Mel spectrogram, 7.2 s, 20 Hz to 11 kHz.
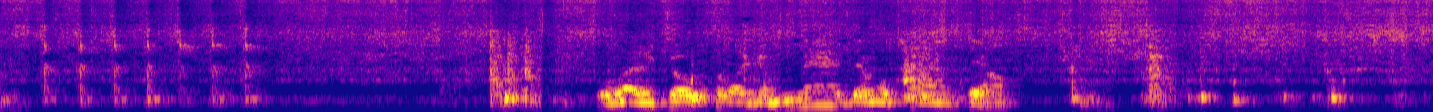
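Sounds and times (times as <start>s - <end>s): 
food sizzling in a hot pan: 0.0s - 7.1s
speech: 3.0s - 5.2s
rhythmic stirring scrapes in a pan: 4.5s - 7.1s.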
